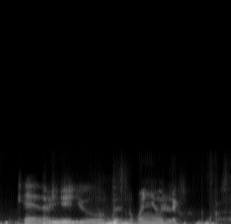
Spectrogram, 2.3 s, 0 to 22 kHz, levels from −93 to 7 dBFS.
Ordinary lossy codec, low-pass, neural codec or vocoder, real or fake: none; none; codec, 16 kHz, 1 kbps, X-Codec, WavLM features, trained on Multilingual LibriSpeech; fake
